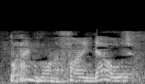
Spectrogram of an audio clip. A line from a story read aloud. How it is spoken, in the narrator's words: said Tootle crossly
